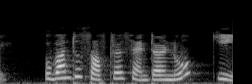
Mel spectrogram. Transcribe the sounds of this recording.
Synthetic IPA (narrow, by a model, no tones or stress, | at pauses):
j | ubantʊsɔfʰtwɛɹsɛntəɹnʊki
